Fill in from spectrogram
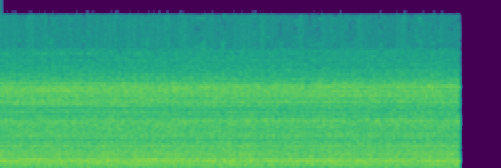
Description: In this case the water pump makes a loud "squealing" noise or you hear the bearings scraping.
